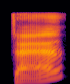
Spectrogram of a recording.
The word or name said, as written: zhan4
